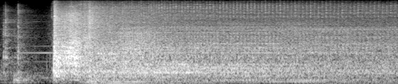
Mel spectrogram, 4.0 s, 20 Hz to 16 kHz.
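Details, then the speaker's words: VW Golf 7 1.4 TSI after piston and ring fit was corrected for oil consumption of 1 L/1000 km; first start after refitting, warming toward 90°C. Catches quickly and settles to a smooth, quiet idle with only light direct-injection injector ticking. "Słuchajcie, silniczek aż mruczy. Tylko słychać cykanie wtryskiwaczy, wtrysku bezpośredniego."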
